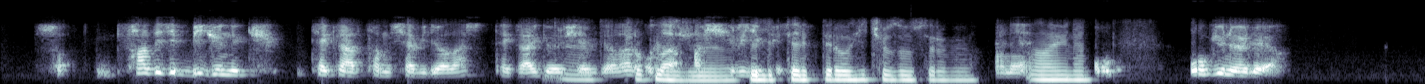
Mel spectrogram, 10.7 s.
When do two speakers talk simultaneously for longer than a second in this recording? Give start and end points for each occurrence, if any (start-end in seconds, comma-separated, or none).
4.2-6.0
